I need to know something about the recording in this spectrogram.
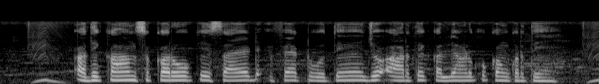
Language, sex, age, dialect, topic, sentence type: Hindi, male, 18-24, Kanauji Braj Bhasha, banking, statement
